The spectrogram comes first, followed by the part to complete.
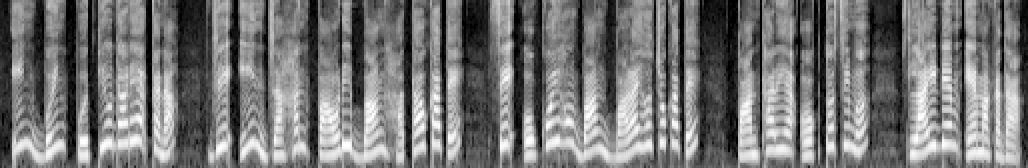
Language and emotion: Santali, angry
